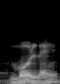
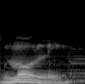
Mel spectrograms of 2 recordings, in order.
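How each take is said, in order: First: It is pronounced with Spanish sounds. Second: It is pronounced with Nahuatl sounds. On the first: This is the form the Spanish borrowed. "The Spanish borrowed the word mole, pronounced it" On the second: This is the original Aztec word. "The Aztec word is"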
